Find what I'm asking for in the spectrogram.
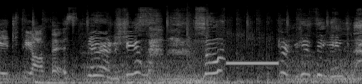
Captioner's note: beeps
